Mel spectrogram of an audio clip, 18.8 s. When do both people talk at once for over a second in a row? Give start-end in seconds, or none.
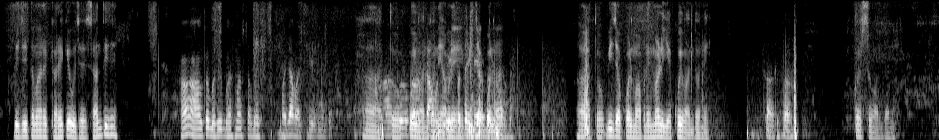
7.9-10.1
